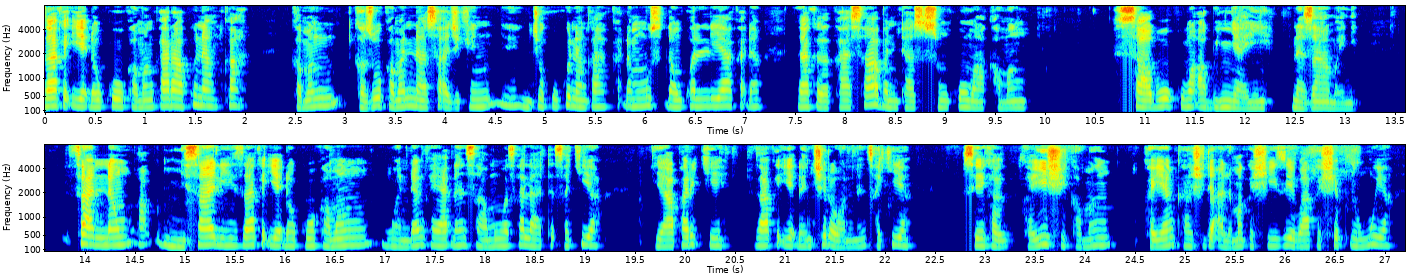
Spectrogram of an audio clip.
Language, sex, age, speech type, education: Hausa, female, 30-45, spontaneous, primary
